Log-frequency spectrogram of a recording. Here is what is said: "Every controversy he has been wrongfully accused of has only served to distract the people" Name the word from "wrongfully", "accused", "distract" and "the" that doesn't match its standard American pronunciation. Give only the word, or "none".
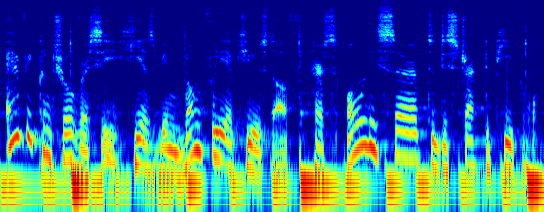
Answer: none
